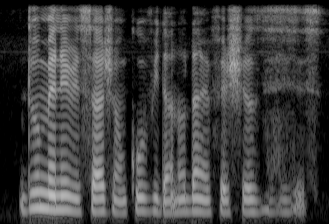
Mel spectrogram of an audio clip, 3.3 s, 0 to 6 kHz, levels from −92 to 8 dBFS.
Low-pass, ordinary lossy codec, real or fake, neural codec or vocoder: 5.4 kHz; none; real; none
